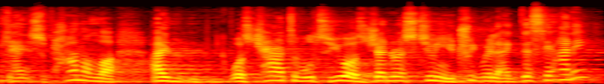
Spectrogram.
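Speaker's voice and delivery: low, soft hurt complaint; hurt giver. Retold or imitated. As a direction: mutter it to yourself, wounded. Giver's hurt inner thoughts.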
